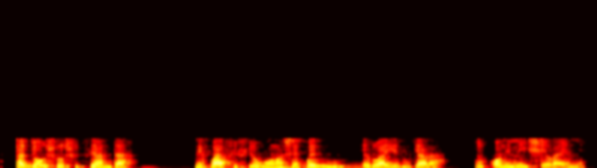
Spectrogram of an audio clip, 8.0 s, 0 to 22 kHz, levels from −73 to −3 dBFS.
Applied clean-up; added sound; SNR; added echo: neural mask model RNNoise.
